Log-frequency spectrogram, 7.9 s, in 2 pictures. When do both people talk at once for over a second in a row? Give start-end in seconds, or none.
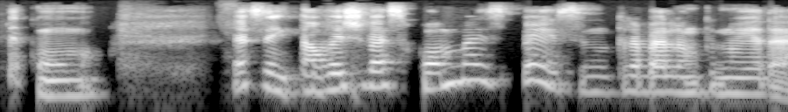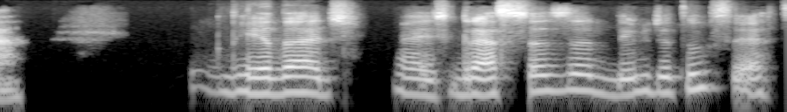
none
